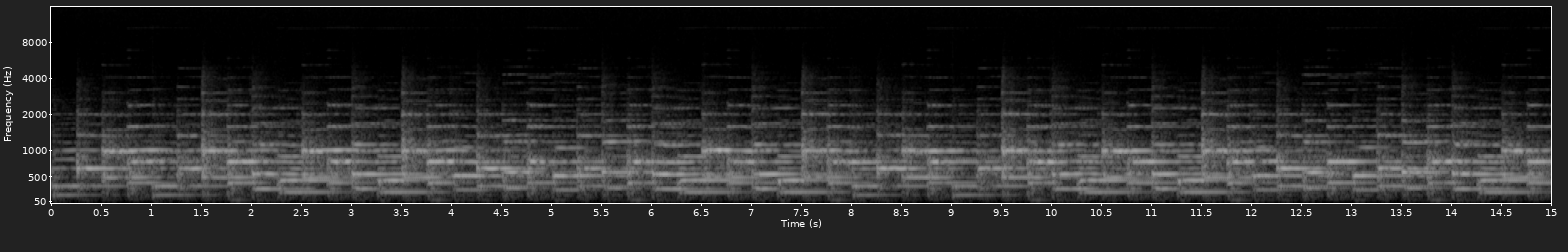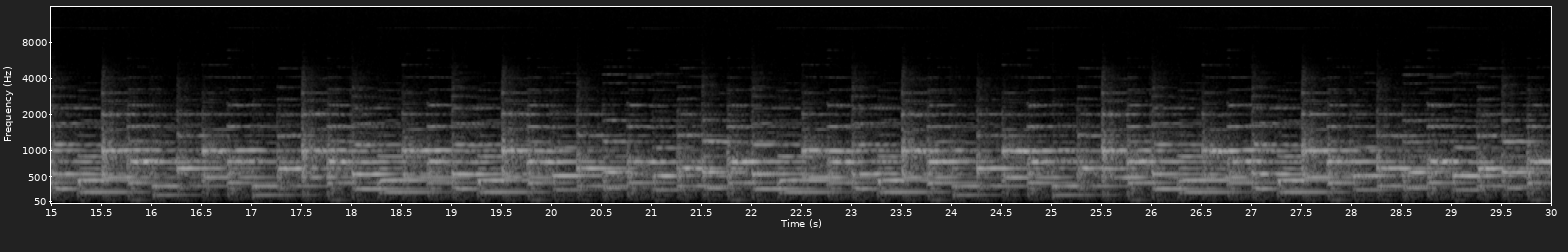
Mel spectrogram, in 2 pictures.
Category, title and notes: Music > Solo instrument
Piano loops 190 efect octave long loop 120 bpm
pianomusic, simple, loop, reverb, samples, piano, 120bpm, free, 120, simplesamples, music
